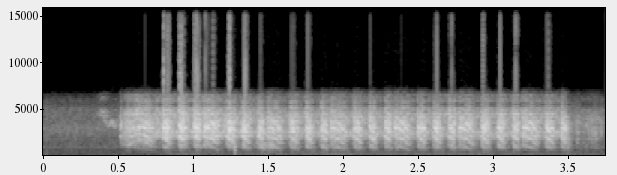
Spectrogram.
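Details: 2001 Honda CBR F4i, 31k miles, after a low-slide crash on the stator side and new spark plugs: starter spins the engine in a steady chug of about two pulses a second for three seconds with no firing. Cranks but won't start; cause not found.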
